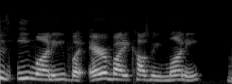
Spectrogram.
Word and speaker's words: Imani: Well, my name is Eoney, but everybody calls me money.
